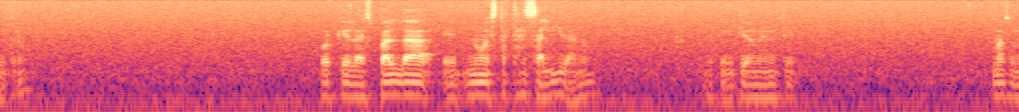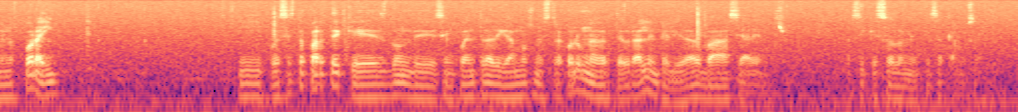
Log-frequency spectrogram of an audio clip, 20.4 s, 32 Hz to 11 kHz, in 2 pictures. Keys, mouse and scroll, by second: 3.6-4.9 right drag, 5.4-6.9 middle drag, 7.7-9.8 drag, 9.9 middle click, 11.1 middle click, 12.4 right click, 13.4 shift+right click, 14.1-16.6 drag, 17.1 Tab, 18.0-20.0 drag.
